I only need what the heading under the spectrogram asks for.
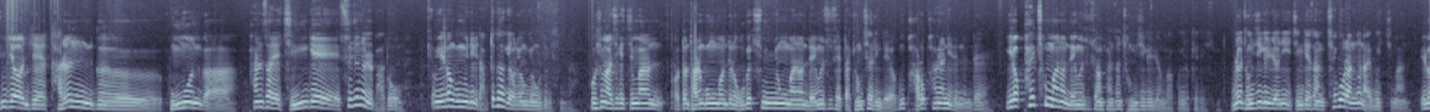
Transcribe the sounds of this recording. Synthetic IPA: ɕʰimd͡ʑiʌind͡ʑe̞taɾɯnkɯ | koŋmonɡwa̰pʰans̬ʰae̞t͡ɕinɡe̞sʰud͡ʑunɯɭpado | t͡ɕomiɭbanɡuŋmindɯɾitap̚t͈ɯkʰaɡeʌɾjʌunɡjʌŋudɯɾis͈ɯmɲida | poɕ̬ʰimɯnaɕ̬ʰiɡe̞t̚t͡ɕ͈imanʌ̰t͈ʌntaɾɯnɡoŋmundɯɾɯnobe̞k̚ɕʰimɲuŋmanʌnːe̞muɭs̬ʰus̬ʰuɦe̞t̚t͈akjʌŋt͡ɕʰaɾinde̞̰jokɯmpaɾopʰamjaɲidwe̞nːɯnde̞ | iɾʌk̚pʰaɭt͡ɕʰʌnmanʌnːe̞muɭs̬ʰusʰuɦanpʰans̬ʰannt͡ɕʌŋd͡ʑiɡiɭːʌnba̰k͈̚oiɾʌkʰe̞dwe̞s͈imɲid̥amuɭːont͡ɕʌŋd͡ʑiɡiʎːʌɲit͡ɕiŋɡe̞sʰaŋt͡ɕʰe̞ɡoɾanɯnɡʌnaɭɡoit̚t͡ɕ͈imanḭɭb

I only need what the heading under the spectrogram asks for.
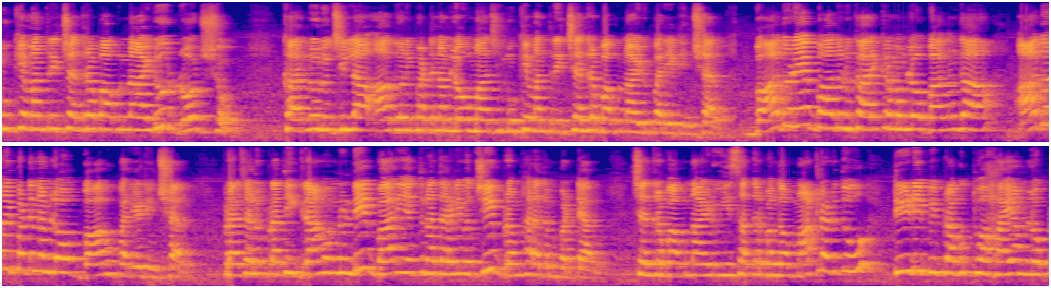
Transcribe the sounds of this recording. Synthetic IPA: ukʰjɐmɐnt̪ɾit͡ʃɐnd̪ɾɐbaːbunaːjuɽuɾoːɖʂo̰ː | kɐɾnuːlud͡ʒilːaːʔaːd̪oːnipɐʈːɐɳɐmlo̞ːmaːd͡ʒiːmukʰjɐmɐnt̪ɾit͡ʃɐnd̪ɾɐbaːbunaːjuɽupɐɾjɐʈiɲt͡ʃaːɾu | baːd̪uɽeːbaːd̪uɽukaːɾjɐkɾɐmɐmlo̞ːbʱaːɡɐŋɡaː | aːd̪oːnipɐʈːɐɳɐmlo̞ːbaːbupɐɾjɐʈiɲt͡ʃaːɾu | pɾɐd͡ʒɐlupɾɐt̪iɡɾaːmɐmnuɳɖibʱaːɾijet̪ːunɐt̪ɐɾɐɽiʋɐt͡ʃːibɾɐmɦɐɾɐd̪ɐmpɐʈːaːɾu | t͡ʃɐnd̪ɾɐbaːbunaːjuɽuiːsɐnd̪ɐɾbʱɐŋɡaːmaːʈlaːɽut̪uːʈiːɽiːpiːpɾɐbʱut̪ʋɐɦɐjaːmlo̞ː

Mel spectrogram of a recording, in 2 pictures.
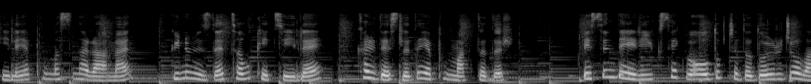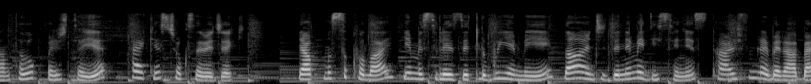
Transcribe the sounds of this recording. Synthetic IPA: t̪ʰijlʲɛjapʰɯlˠmasɯnaɾaːmæn | ɟ̥ynymyzd̪ɛt̪ʰavuket̪ʰijlʲɛkʰaɾid̪ɛslʲɛd̪ɛjapʰɯlˠmak̚t̪ʰad̪ɯɾ̥ | b̥e̞sind̪e̞jeɾijycsɛcvɛo̞lˠd̪ukt͡ʃʰad̪ad̪o̞jɾud͡ʒuo̞lˠant̪ʰavukvaʒt̪ʰajɯ | hæɾcʰɛst͡ʃʰo̞kse̞ve̞d͡ʒɛc | jap̚masɯkʰo̞lˠajje̞mesilʲɛzːɛt̪lʲibuje̞me̞jid̪aɦːø̞nd͡ʒɛd̪ene̞me̞d̪ijseniz̥t̪ʰaːɾifimlʲɛbe̞ɾaːbæ

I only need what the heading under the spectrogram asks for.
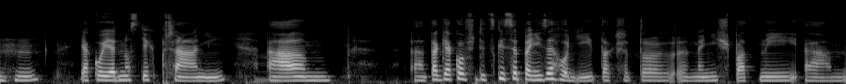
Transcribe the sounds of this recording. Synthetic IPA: m̩ɦ̩ | jako̞jɛdnoscɛxpr̝̥aːɲiːʔa | t̪akjako̞vʒdɪt͡skɪsɛpɛɲiːzɛɦo̞ɟiːt̪aɡʒ̥ɛt̪o̞nɛɲɪʃpat̪niː

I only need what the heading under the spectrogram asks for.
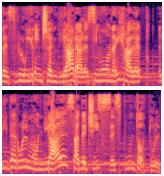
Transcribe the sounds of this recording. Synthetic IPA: d̪ezvluiɾint͡ʃe̞nd̪iaɾealesimo̞nejɦalep | lid̪e̞ɾulmo̞nd̪ialsad̪e̞t͡ʃisːespunt̪o̞̰t̪ul

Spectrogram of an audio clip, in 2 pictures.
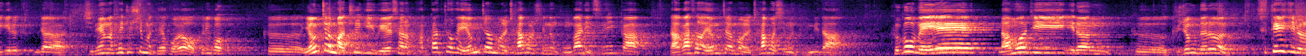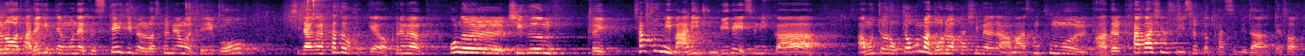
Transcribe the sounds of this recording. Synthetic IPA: jeɡiɾɯɭat͡ɕinɦe̞ŋɯɭɦe̞d͡ʑuɕʰimɯndwe̞ɡojokɯɾiɡo | kɯjʌŋt͡ɕ͈ʌmːat͡ɕʰuɡiɥiɦe̞sʰʌnɯnpak͈at͡ɕ͈oɡe̞jʌŋt͡ɕ͈ʌmɯɭt͡ɕaboɭs͈uinːɯnkoŋɡaɲiːs͈ɯɲik͈anaɡasʰʌjʌŋt͡ɕ͈ʌmɯɭt͡ɕaboɕʰimɯndwe̞mɲida̰ | kɯɡʌwe̞enamʌd͡ʑiːɾʌnkɯkjud͡ʑʌŋdɯɾɯnsʰɯ̥tʰeid͡ʑibjʌɭːotaɾɯɡit͈e̞mune̞kɯsʰɯ̥tʰe̞id͡ʑibjʌɭːosʰʌɭmjʌŋɯɭtɯɾiɡo | ɕʰid͡ʑaɡɯɭsadook͈ak͈e̞jokɯɾʌmjʌnonɯɭt͡ɕiɡɯmt͡ɕʌi | sʰaŋpʰumima̰ɲit͡ɕumbidwe̞is͈ɯɲik͈aː | mut͡ɕ͈oɾok̚t͡ɕ͈ok͈ɯmːanːoɾjʌkʰaɕʰimjʌnɯnamasʰaŋpʰumɯɭtadɯɭtʰaaɡaɕʰiɭs͈uis͈ɯɭk͈ʌk͈ats͈ɯmɲidakɯɾe̞sʰʌ

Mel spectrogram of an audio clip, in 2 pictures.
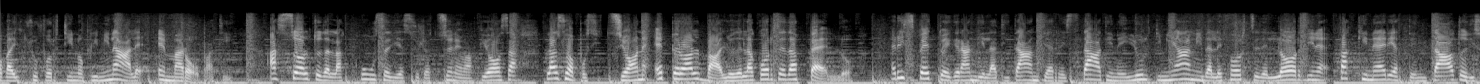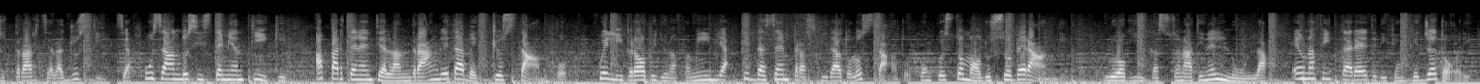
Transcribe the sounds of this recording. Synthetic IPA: vailsuːofort̪iːnokɾiminaːleemːaɾɔ̰ːpa̰t̪ḭ | asːɔlt̪od̪alːakʰːuːzad̪iasːot͡ʃat̪sːjoːnemafjoːza | lasuːapozit̪sːjoːneʔɛpːeɾɔalvaʎːod̪elːakort̪ed̪apːɛlːo̰rispɛt̪ːoajɡɾand̪ilat̪it̪ant̪iarːest̪aːt̪ineʎːult̪imianːid̪alːefɔrt̪sed̪elːord̪inefakːinɛːɾiat̪ːent̪aːt̪od̪isot̪ːɾarsialːad͡ʒust̪ḭt̪sːjauzand̪osist̪ɛːmiant̪iːk̟iapːart̪enɛnt̪ialːand̪ɾaŋɡet̪avɛkːjost̪a̰mpokwelːipɾɔːpɾid̪iunafamiʎːaked̪ːasɛmpɾeasfid̪aːt̪olost̪a̰ːt̪o̰koŋkwest̪omɔːd̪usopeɾa̰nd̪ḭ | lwɔːɡiːŋkast̪onaːt̪inelnulːa̰ | ɛunafit̪ːaɾɛːt̪ed̪ifjaŋk̟ed͡ʒːat̪o̰ːɾḭ

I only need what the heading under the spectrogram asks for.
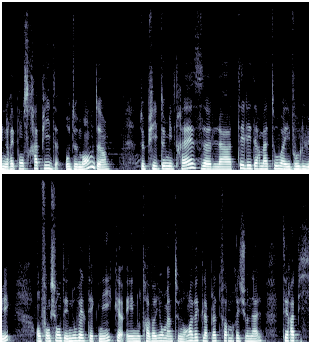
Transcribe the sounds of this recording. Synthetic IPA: ynʁepɔ̃sʁapid̪od̪əmɑ̃d̪ | d̪̥əpɥid̪əmilt̪χɛzlat̪eled̪ɛʁmat̪oaevɔlye | ɑ̃fɔ̃ksjɔ̃d̪enuvɛlt̪ɛknikenut̪χavajɔ̃mɛ̃t̪ənɑ̃avɛklaplat̪fɔʁmʁeʒjɔnal | t̪eʁapi

